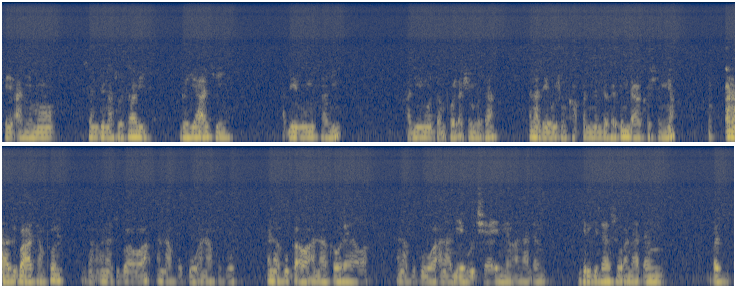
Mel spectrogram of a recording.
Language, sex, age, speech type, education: Hausa, male, 15-29, spontaneous, tertiary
